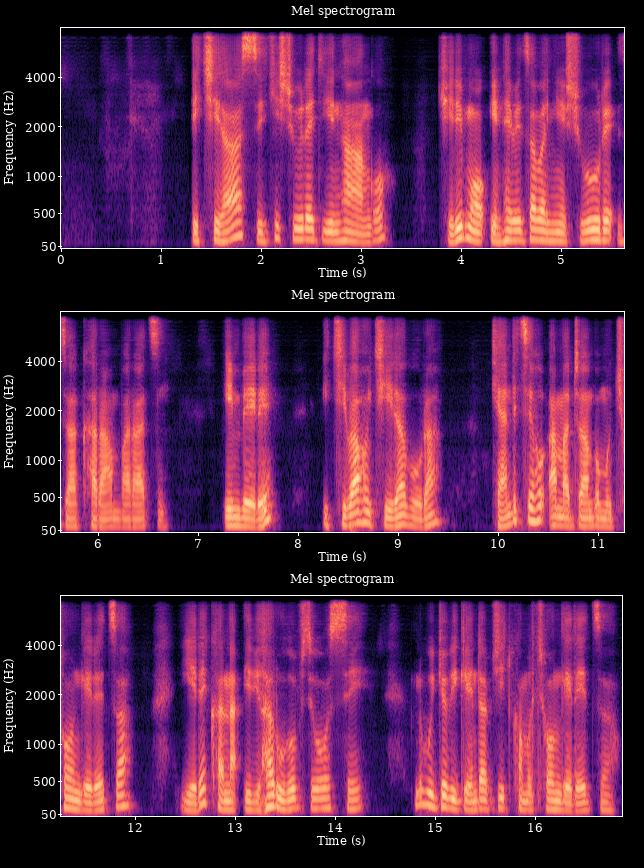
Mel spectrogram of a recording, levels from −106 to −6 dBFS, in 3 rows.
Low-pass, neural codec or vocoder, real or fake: 7.2 kHz; codec, 16 kHz, 0.7 kbps, FocalCodec; fake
